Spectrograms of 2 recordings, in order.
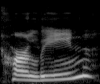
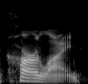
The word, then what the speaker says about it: Carline: DNA tests uh Jacob it is pronounced Carlene in the uh in the audio version and that's the one I use because I prefer it to Carline but yeah it just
